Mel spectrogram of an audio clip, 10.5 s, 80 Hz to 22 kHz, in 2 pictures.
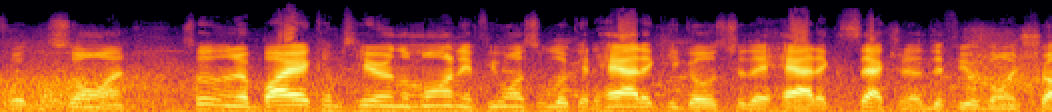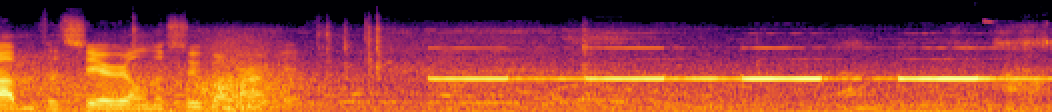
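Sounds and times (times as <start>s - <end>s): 
speech: 0.1s - 6.9s
forklift reversing alarm beeping in warehouse behind a fish auction room: 7.4s - 10.5s.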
